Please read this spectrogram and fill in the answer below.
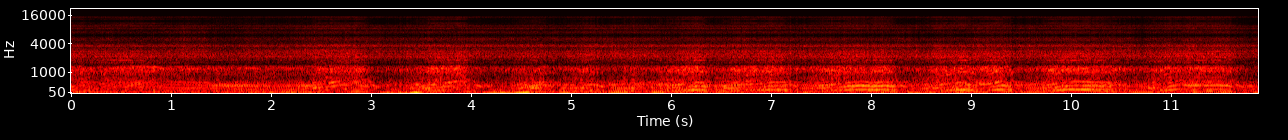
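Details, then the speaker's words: Superjet two-stroke on the water: revs unevenly with a lumpy, stumbling note, as if on one cylinder; began after refuelling, persists with fresh gas, compression even, plugs look okay; plug wires or ignition suspected. "Yeah, something ain't right. It's like it's running on one cylinder. That's really what it feels like."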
